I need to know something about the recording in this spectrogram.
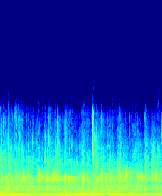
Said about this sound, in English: I'm going to invite a couple of baptism candidates to come forward. I think there's two two men. If you guys would make your way, come on, let's give them a round of applause.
